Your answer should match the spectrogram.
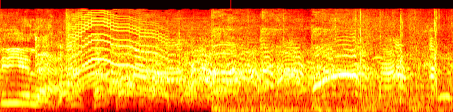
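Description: A group of people laughing, over background music.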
